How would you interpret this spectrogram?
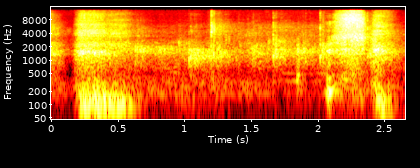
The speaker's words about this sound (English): Yeah, that's the amount of applause that's due. That's perfect.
